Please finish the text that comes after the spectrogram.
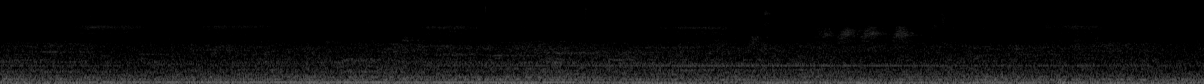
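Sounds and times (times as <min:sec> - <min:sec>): steady low hum: 0:00.0 - 0:12.0
faint high bird chirps: 0:06.6 - 0:09.2.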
